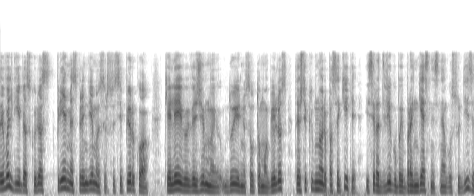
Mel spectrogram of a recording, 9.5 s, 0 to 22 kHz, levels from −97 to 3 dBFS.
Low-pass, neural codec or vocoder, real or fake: 7.2 kHz; none; real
